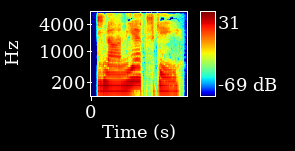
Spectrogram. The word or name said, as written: znaniecki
